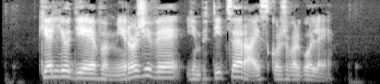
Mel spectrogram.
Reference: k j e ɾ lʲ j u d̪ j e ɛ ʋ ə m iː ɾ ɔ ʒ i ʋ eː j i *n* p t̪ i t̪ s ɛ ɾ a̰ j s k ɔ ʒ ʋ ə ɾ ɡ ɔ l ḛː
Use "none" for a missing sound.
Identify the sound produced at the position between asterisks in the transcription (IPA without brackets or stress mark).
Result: m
